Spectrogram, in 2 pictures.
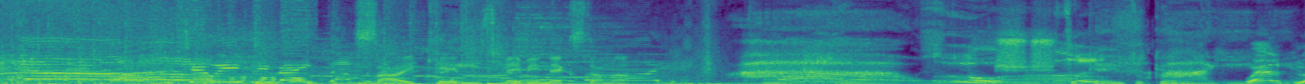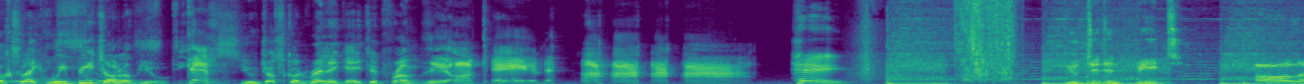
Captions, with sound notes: -Noooo! -It was too easy, mate! -Sorry, kid. Maybe next summer. [groans of pain] -Shh shh, it's ok. It's ok. -Well, looks like we beat all of you. Guess you just got relegated from the arcade. Hahahaha. -Hey! You didn’t beat all of us.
